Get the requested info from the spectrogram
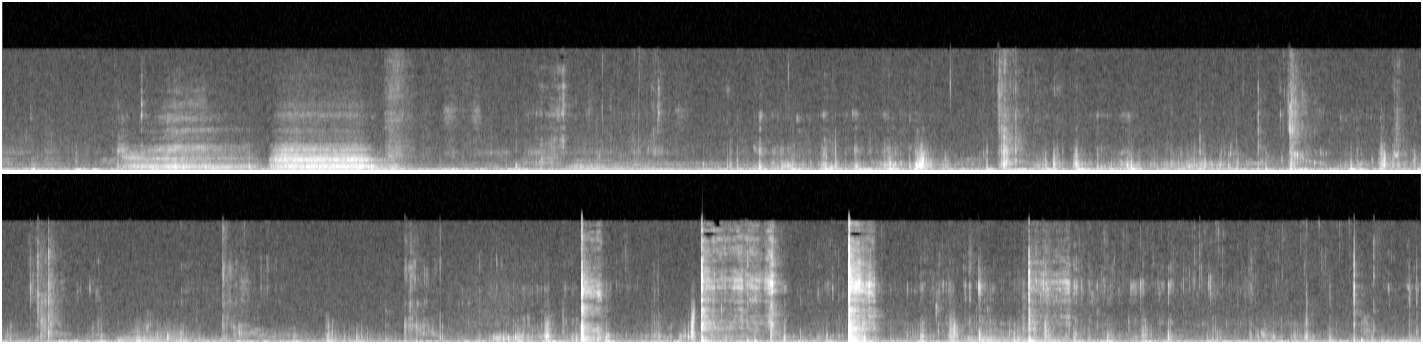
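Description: Close-miked chewing of Maggi instant noodles: soft, wet mouth clicks throughout. In the second half come a few louder, sharp clicks and a brief noisy burst.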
